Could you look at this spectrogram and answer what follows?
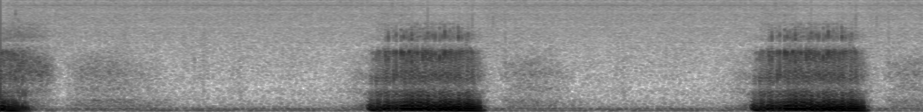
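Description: Loud, low, rattling snores on the in-breath, about one every four seconds, with quiet breathing out between them. Ordinary snoring.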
